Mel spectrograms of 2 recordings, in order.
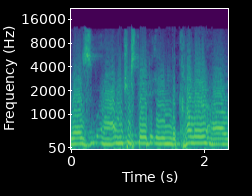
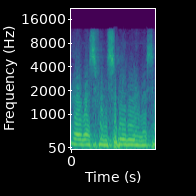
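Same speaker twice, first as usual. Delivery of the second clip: ordinary talk, nothing marked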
